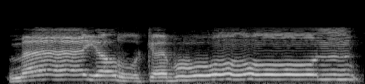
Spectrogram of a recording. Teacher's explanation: الف مدہ ہے، ایک الف کے برابر کھینچ کر پڑھیں گے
